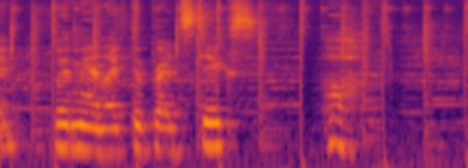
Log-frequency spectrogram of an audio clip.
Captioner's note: sighs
